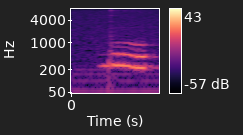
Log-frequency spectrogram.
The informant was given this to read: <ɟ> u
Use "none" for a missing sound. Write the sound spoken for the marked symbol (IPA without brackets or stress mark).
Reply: ɡ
